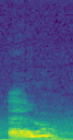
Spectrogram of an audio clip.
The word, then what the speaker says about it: hour: E aí eu chamo a atenção aqui para os nossos Hs mudo, quando o H não é pronunciado. Então no inglês existe apenas 4 palavrinhas que iniciam por o H não pronunciado aí, não audível. Heir, herdeiro. Honest, honesto. Hour, hora. E honor, honra.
